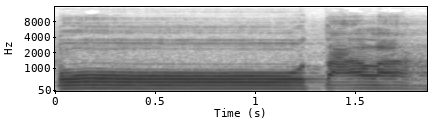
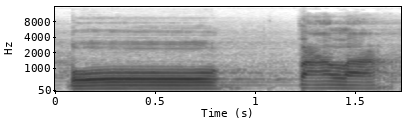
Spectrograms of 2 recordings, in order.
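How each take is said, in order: First: The first vowel is held far too long. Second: The first vowel is held long. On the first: The speaker calls it wrong. "jangan terlalu panjang, jangan o tala" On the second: The speaker calls it right. "tapi o tala, itu namanya sudah menunjukkan panjang"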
